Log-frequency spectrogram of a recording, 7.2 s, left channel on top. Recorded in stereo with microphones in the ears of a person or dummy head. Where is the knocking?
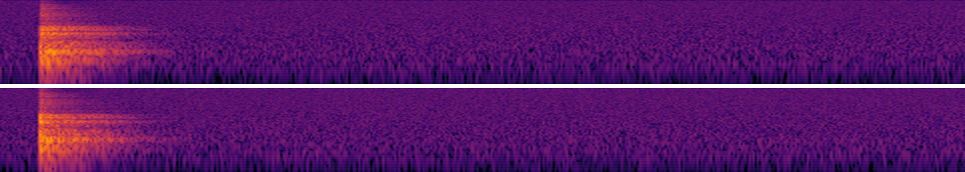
55° right (ahead or behind), 0.8 m.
